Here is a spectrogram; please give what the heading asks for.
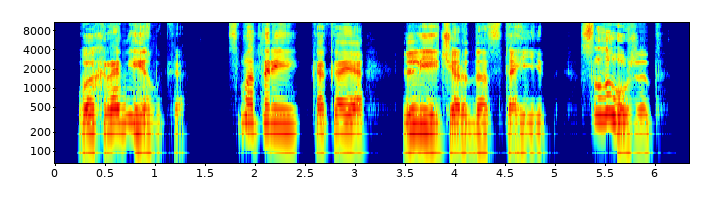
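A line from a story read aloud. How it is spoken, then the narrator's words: Laughing shout. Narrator (Russian): Пожарный засмеялся и крикнул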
